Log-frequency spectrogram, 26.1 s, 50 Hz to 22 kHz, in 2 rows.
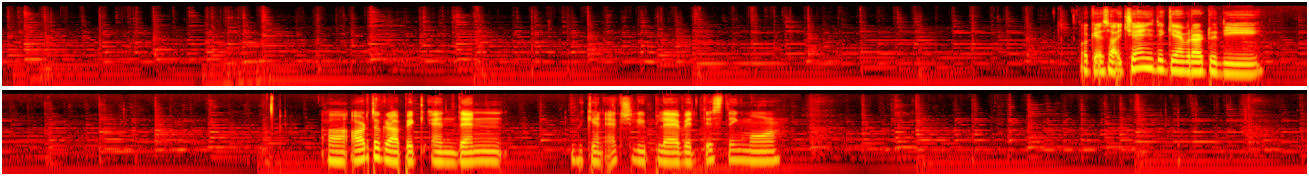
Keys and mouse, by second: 1.5 click, 1.8 click, 2.7 g, 5.4 g, 6.6-6.9 drag, 8.2 g, 8.9 g, 11.3-13.6 drag, 14.2 g, 18.2-21.1 drag, 21.7-24.3 drag, 24.6 r, 25.4 g.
